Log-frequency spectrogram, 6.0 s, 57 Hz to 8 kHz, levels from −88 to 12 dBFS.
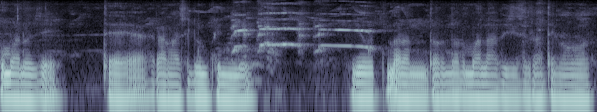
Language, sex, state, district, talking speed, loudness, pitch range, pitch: Chakma, male, Tripura, Unakoti, 120 wpm, -19 LUFS, 100-105 Hz, 100 Hz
